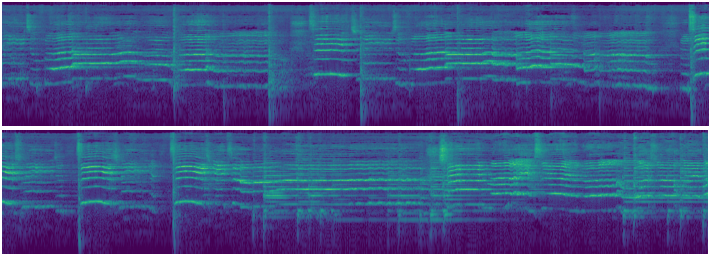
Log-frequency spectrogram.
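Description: A woman singing live, with long held notes that slide up and down, over a ukulele.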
